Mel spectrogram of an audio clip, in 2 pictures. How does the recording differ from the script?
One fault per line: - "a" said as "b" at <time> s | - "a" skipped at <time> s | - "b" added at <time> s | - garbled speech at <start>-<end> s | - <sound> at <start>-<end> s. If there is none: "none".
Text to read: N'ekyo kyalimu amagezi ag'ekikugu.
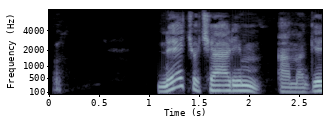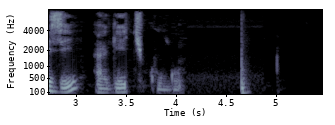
- thud at 4.6-4.8 s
